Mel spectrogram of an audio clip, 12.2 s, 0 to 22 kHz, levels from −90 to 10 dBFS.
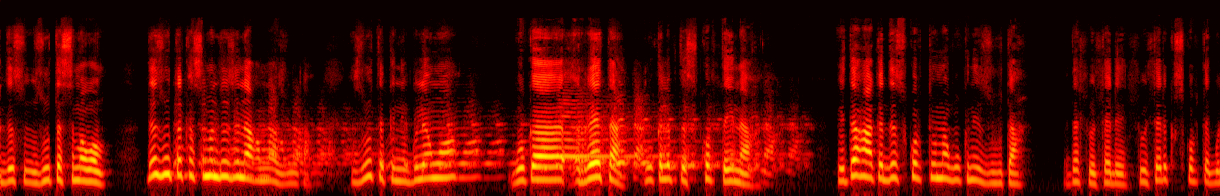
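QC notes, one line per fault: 1.54–8.15 s, feedback echo between two devices: each stretch of speech returns a fixed interval behind itself, roughly a fifth of a second, with a thinner, ringing quality and peaking about 10 dB below the direct speech. Two devices in the same room are joined to one call. One plays back what the other's microphone sent, and that microphone picks it up again. Neither echo canceller catches it, because each removes only its own device's playback.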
